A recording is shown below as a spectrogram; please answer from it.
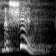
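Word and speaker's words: Leshem: Now, if you thought, as I did the first time, that lash would be like a guttal c L E C H E M, you would be wrong. His name's Lashm.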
